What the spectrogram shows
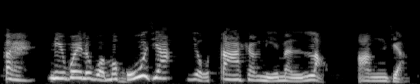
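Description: A stern elderly mother , as a storyteller puts her on, speaking in a low, scolding voice. The sound is dry and tinny, like a phone line. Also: very animated, normal speed, husky, no echo. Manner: scolding, lowered voice.

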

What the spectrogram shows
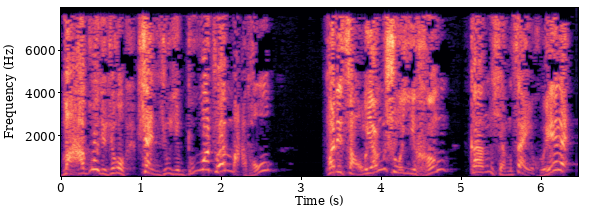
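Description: A man's voice: very high voice, sing-song, moderate pace, creaky, pushed and bright, slightly rough. A man telling a traditional Chinese story vividly, with spoken sound effects and acted cries. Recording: dull lo-fi recording.

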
